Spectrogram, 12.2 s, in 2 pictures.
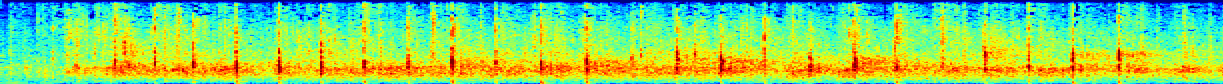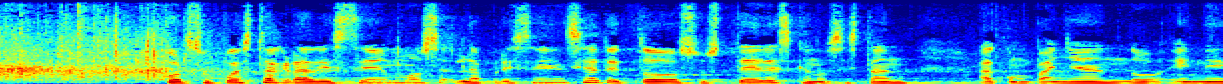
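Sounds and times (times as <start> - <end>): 
audience applause: 0.0 - 7.2
speech: 7.0 - 12.2.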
